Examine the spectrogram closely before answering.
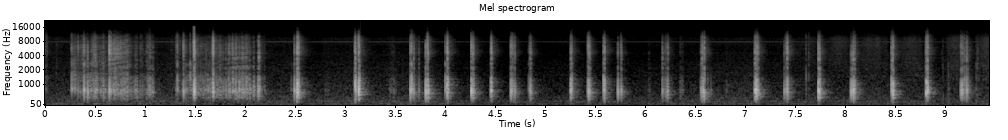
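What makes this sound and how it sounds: Long nails tap on a solid, flat wood-grain laminate floor. A quick burst of dense scratchy tapping for about two seconds gives way to separate, sharp, dry clicks with a bright edge and almost no ring, spaced out at an uneven pace.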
